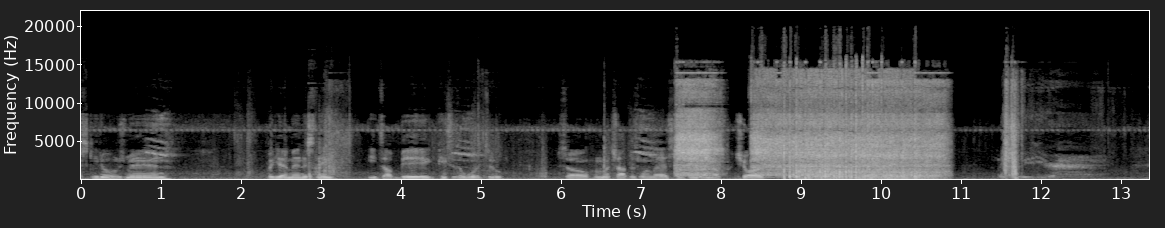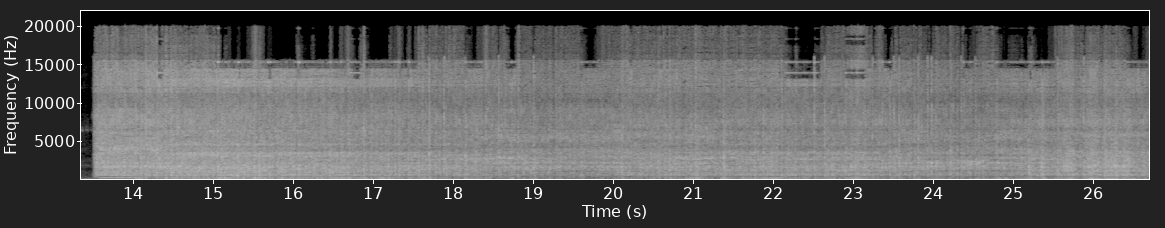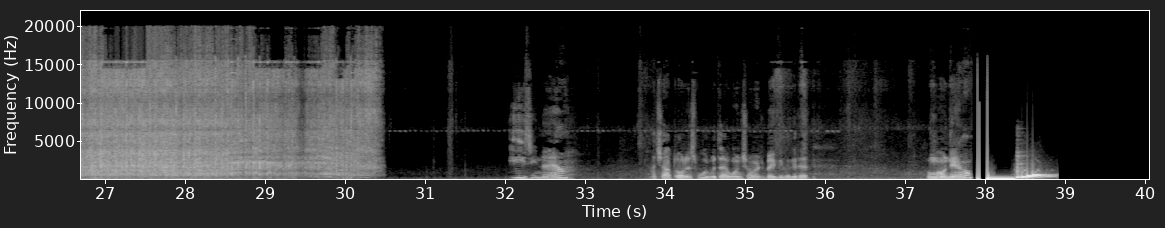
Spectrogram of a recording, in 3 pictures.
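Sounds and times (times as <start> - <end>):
chain rasping through wood: 13.5 - 30.5.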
